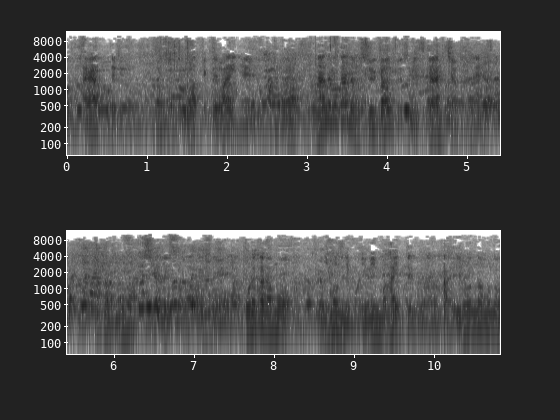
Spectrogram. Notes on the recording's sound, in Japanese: 蕎麦屋さんでの収録です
